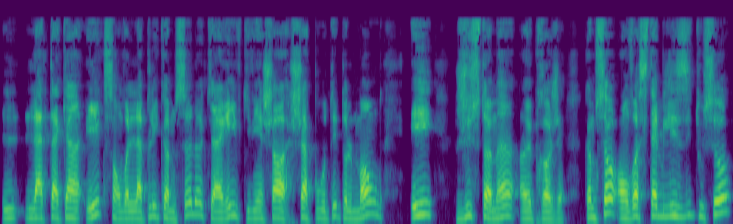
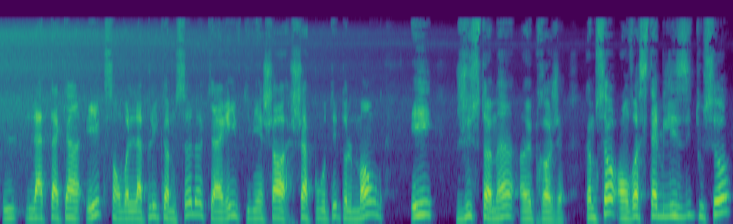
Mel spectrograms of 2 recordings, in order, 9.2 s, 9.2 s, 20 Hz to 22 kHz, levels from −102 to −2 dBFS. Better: first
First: none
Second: hiss; noticeable; throughout; 15 dB below the speech

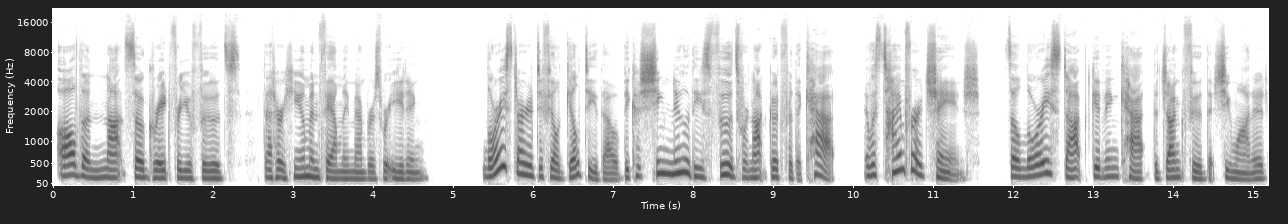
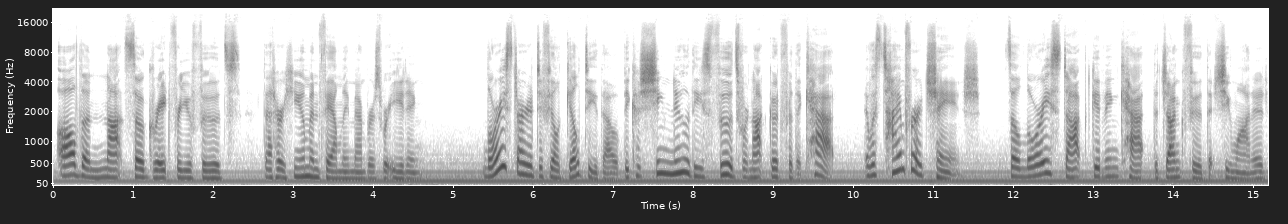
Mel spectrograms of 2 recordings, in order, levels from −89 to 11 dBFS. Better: first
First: none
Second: low rumble; faint; throughout; 20 dB below the speech

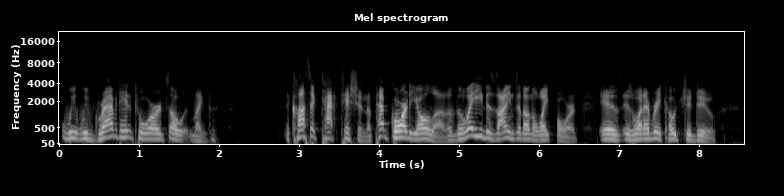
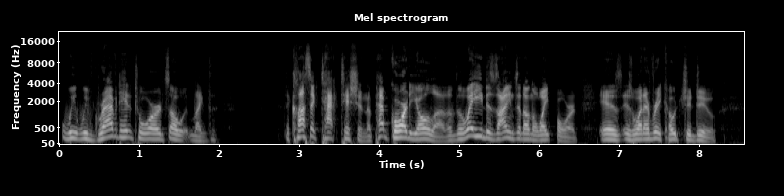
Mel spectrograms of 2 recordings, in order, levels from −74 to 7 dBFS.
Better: second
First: muffled; very; fading above 4 kHz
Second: none

